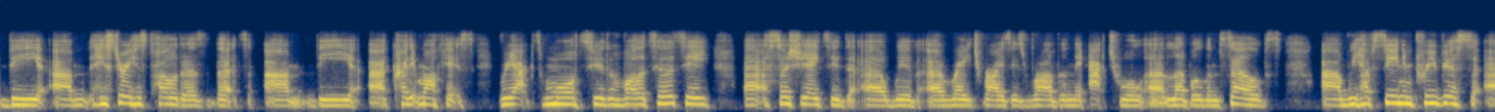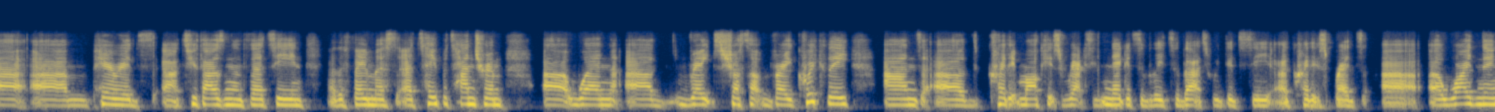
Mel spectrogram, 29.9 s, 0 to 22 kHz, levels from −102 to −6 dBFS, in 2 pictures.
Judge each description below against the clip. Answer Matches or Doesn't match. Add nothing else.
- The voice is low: Doesn't match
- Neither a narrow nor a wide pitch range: Matches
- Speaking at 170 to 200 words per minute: Doesn't match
